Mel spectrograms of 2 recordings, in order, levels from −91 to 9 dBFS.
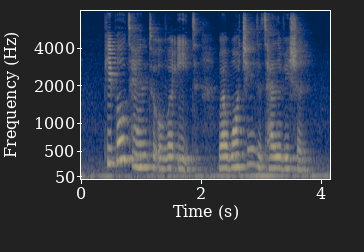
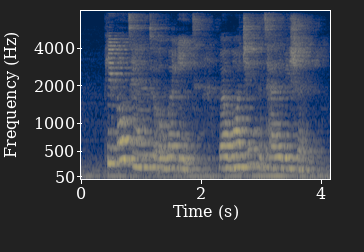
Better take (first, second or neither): first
